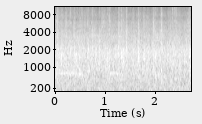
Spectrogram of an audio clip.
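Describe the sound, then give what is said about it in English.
Steady, sustained clapping from a large football crowd at Prenton Park during Tranmere Rovers against Barrow, applauding an injured player being stretchered off; a dense wash of many hands applauding at an even, fairly loud level throughout, with no voices standing out. “Everyone around us is giving him a warm round of applause.”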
